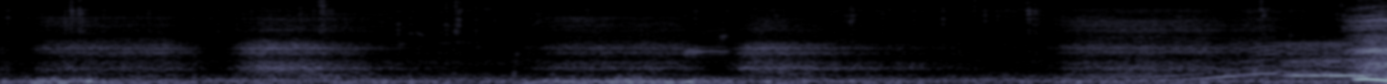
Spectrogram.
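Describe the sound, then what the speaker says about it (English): Cattle moo repeatedly in low, drawn-out calls at a moderate distance, with soft sniffing and shuffling in a quiet outdoor setting. "the cows are not too excited about this move."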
